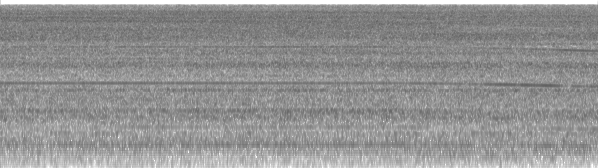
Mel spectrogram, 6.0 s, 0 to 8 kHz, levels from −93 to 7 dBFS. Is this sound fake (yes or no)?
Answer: no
